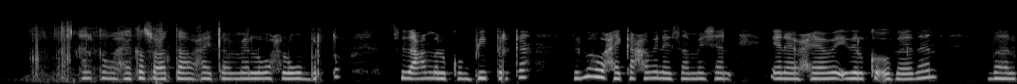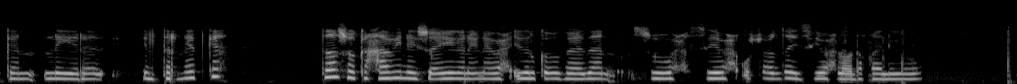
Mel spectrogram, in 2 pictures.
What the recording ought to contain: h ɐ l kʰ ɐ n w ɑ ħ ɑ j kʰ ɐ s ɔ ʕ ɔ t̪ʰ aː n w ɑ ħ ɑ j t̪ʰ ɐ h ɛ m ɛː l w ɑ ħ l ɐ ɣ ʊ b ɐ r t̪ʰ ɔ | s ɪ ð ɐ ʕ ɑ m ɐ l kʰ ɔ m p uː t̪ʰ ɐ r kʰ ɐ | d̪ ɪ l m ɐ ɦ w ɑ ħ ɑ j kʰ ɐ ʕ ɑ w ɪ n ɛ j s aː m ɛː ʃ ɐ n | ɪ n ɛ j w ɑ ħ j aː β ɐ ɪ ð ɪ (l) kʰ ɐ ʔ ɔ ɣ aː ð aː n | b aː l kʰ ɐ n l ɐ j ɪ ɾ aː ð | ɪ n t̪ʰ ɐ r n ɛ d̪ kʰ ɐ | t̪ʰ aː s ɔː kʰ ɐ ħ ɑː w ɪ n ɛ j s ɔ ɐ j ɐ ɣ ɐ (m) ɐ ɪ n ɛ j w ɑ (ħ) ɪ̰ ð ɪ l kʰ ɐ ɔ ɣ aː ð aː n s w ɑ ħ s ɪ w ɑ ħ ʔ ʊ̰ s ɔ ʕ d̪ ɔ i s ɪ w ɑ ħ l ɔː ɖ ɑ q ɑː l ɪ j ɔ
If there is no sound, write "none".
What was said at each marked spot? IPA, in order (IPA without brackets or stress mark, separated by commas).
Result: l, n, ħ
